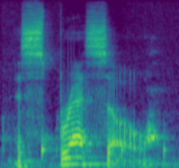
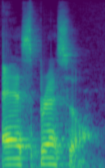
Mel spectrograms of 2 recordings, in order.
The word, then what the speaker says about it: espresso: So, adults enjoy, and the next word, espresso. We don't say espresso. We say espresso. That same schwa sound, right? Espresso, espresso, because this syllable is unstressed and reduced, right?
